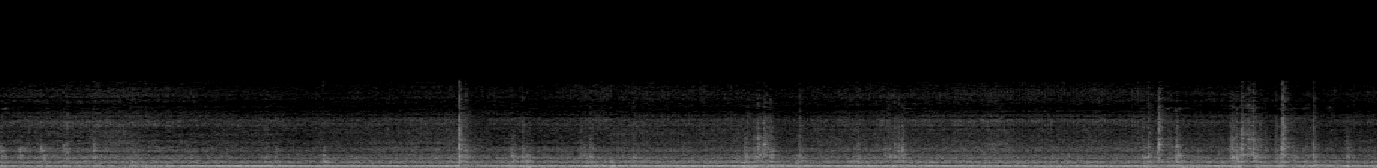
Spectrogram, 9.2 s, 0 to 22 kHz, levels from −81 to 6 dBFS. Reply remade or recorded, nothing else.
recorded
